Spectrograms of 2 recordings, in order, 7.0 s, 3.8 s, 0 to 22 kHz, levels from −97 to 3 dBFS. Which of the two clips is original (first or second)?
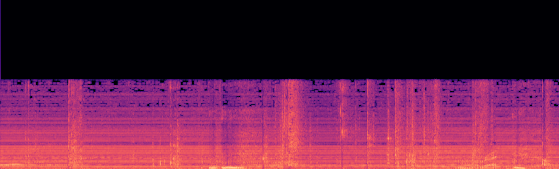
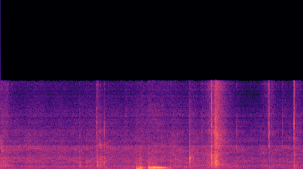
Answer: first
